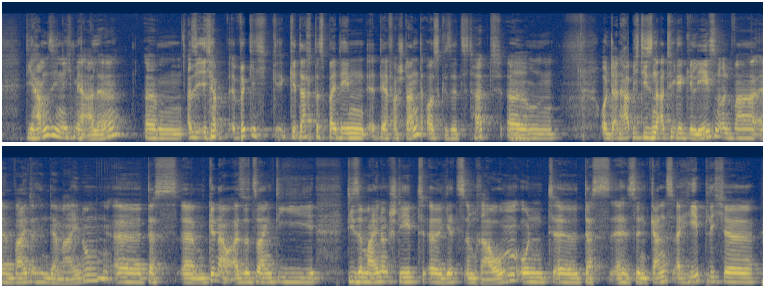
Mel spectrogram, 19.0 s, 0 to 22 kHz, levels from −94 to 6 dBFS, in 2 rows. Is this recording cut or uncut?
uncut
